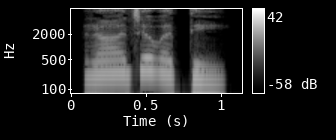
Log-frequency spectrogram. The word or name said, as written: ರಾಜವೀಥಿ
